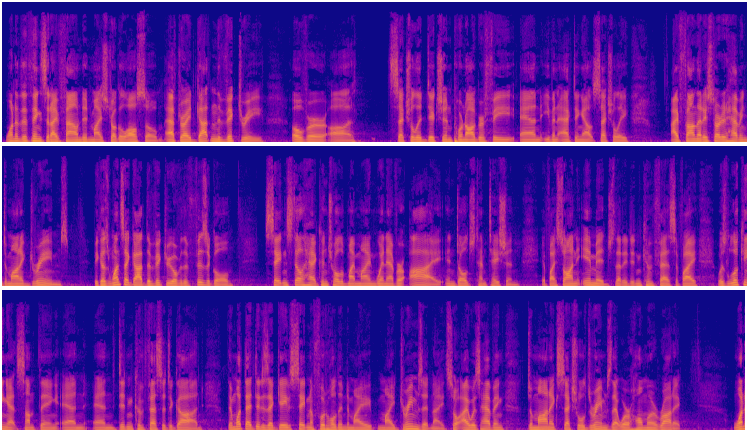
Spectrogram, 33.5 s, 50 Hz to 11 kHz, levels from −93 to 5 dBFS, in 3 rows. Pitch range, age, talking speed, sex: 130-155 Hz, 40-59, 185 wpm, male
